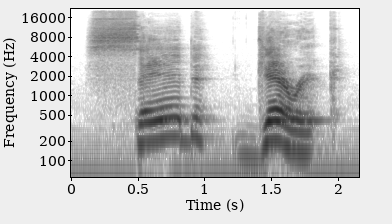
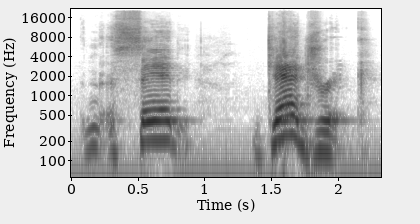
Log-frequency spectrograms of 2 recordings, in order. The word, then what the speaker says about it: Cedgadrick: his name from but it is very hard to pronounce his name is said garrick harris said garrick said gadrik said gadrik y'all not gonna even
